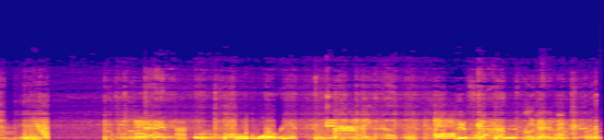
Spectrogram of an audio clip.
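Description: Radio-sweeping spirit box jumping between stations, giving choppy snatches of Christmas music and voices, with a brief drop-out about half a second in. Bells and a voice saying "Santa" are heard in it, taken as a reply to the question just asked.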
